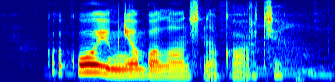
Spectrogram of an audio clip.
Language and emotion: Russian, sad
